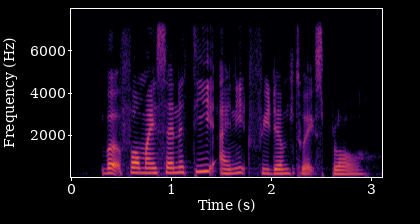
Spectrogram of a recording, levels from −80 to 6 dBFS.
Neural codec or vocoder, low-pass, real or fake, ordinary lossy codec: none; 7.2 kHz; real; none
